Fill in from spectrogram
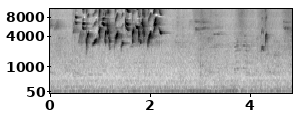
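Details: Wild European goldfinch (Carduelis carduelis) giving a fast, bubbly burst of high twittering notes lasting about two seconds, then falling to faint, scattered chirps over a low background hum.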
